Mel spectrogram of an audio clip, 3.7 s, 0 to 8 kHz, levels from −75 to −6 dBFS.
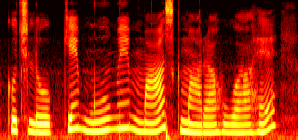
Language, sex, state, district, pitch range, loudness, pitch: Hindi, female, Assam, Kamrup Metropolitan, 175-230 Hz, -17 LUFS, 200 Hz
